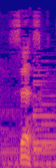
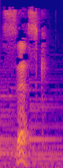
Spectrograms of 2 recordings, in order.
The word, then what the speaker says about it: Cesc: that means the first name is Cesc. – Cesc.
